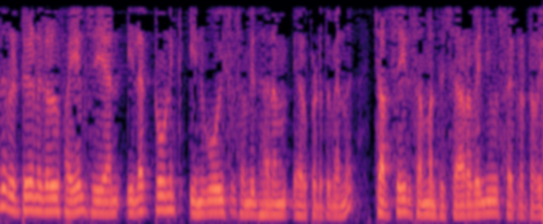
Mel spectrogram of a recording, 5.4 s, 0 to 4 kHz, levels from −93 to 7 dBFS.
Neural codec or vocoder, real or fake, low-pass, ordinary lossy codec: none; real; 3.6 kHz; none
